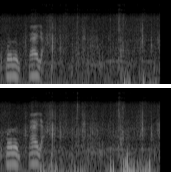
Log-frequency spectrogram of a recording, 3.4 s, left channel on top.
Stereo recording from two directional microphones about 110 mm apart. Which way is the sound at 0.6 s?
5° left (ahead or behind).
